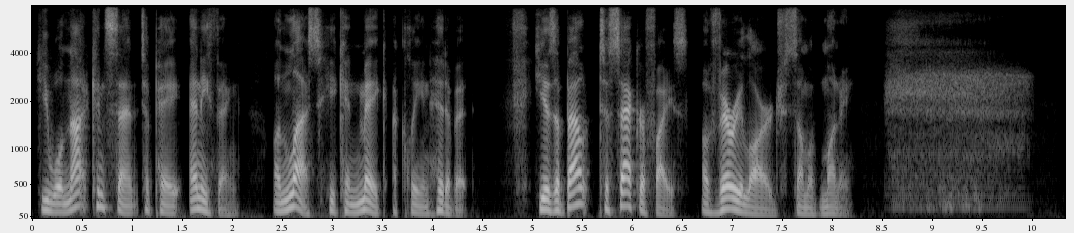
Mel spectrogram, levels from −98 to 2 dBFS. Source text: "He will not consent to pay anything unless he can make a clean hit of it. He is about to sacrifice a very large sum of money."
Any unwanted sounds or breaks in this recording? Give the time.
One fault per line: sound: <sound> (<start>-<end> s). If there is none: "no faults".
sound: sigh (8.5-10.1 s)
